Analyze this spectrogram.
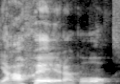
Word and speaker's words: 야훼: 그러나 우리는 그 단어에 본래 가지고 있는 소리들, 그리고 마소라 학파들이 거기에 붙여놓은 모음들, 그런 것들을 조합해서 여호와 또는 야훼라고 그렇게 발음을 내서 부르기도 합니다.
